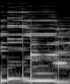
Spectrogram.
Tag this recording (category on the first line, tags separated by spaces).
Sound effects > Electronic / Design
alert confirmation digital interface massage selection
